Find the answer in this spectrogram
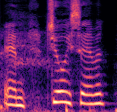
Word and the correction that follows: Slamon: Yeah, the L and the A are swapped. So people say Salmon all the time. – But it is Slamon. Spelled like salmon? S-A-L? – It's S-L-A.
